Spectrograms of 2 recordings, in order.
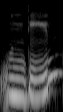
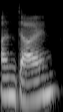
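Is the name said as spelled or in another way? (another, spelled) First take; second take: another; spelled. First: The name is pronounced differently from its spelling. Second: The name is pronounced the way it is spelled. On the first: The speaker calls it right. "it's actually Undine" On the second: The speaker calls it wrong. "We were saying Undine because that's how it looks like it should be spelled"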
